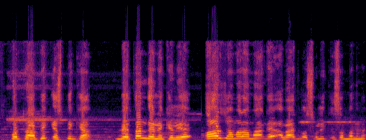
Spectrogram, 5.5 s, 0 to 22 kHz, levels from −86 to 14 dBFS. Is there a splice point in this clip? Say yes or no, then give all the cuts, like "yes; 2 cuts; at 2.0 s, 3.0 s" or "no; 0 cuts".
yes; 1 cut; at 3.0 s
